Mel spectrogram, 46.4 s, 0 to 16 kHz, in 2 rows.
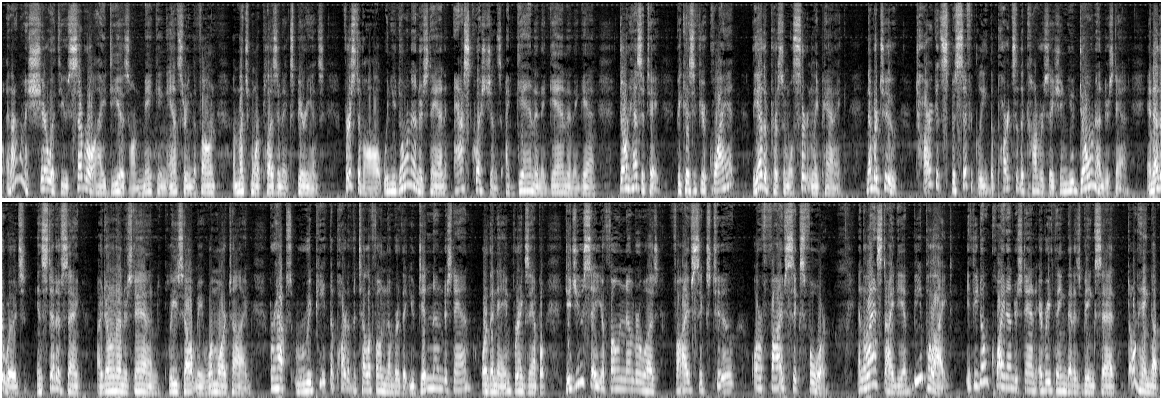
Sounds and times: Speech: 0.0 - 46.3.

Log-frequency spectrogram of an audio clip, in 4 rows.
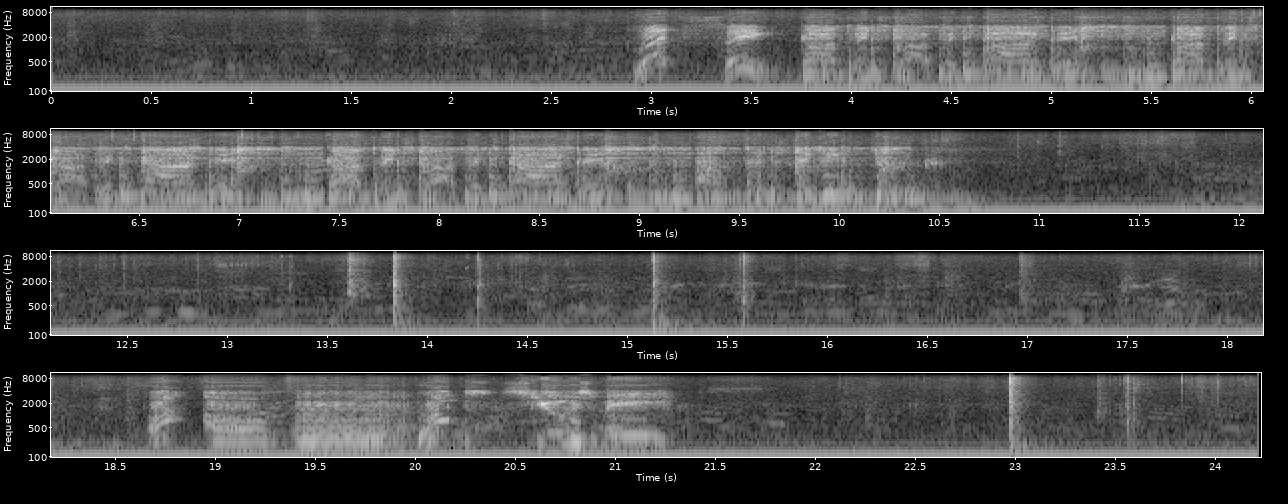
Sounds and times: Speech: 0.1 - 4.0, 9.9 - 22.4.

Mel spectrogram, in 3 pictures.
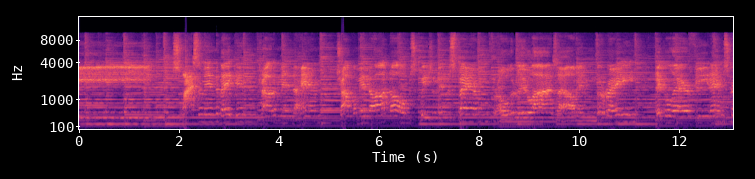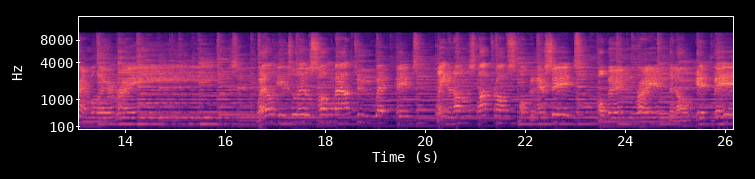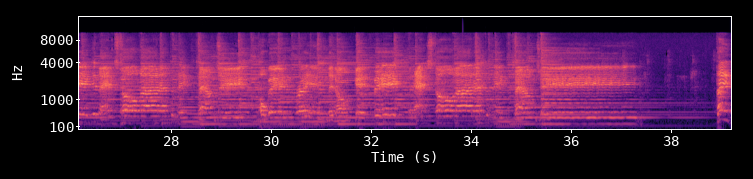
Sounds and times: Guitar: 0.0 - 39.2
Singing: 2.0 - 15.5, 16.7 - 37.4.

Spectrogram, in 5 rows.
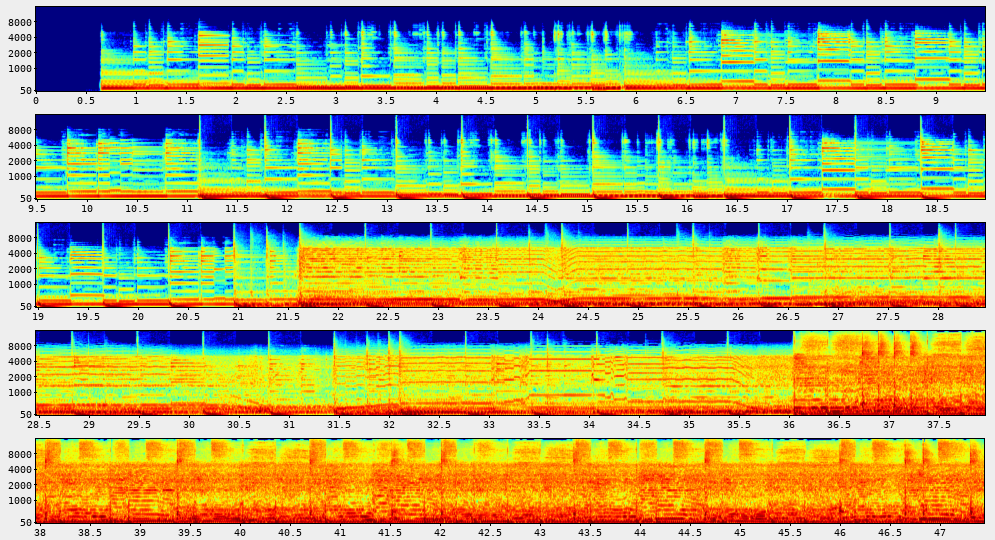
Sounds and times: Bass guitar: 0.6 - 47.4.

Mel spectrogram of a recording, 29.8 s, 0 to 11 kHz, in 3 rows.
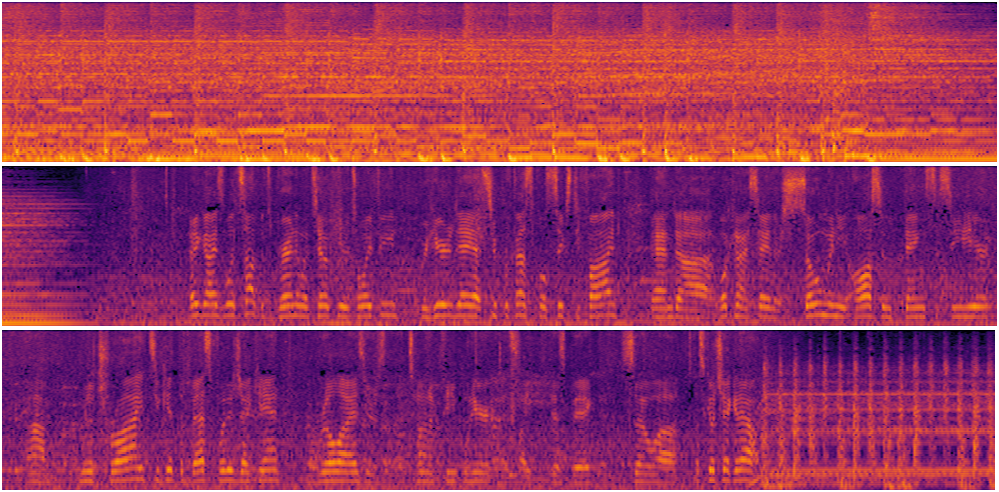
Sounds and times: Music: 0.0 - 10.8, 27.5 - 29.8
Speech: 11.8 - 27.5.

